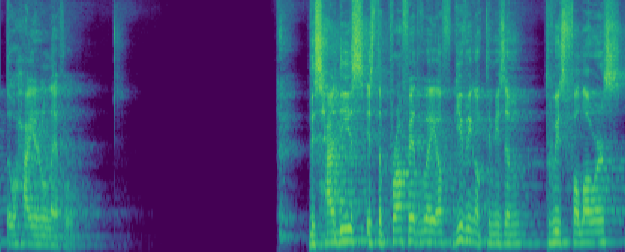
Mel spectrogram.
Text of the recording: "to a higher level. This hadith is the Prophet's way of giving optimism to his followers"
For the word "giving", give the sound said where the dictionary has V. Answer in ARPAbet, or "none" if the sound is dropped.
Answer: V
